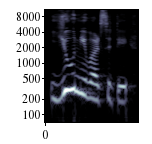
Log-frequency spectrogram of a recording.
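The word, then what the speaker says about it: university: Pronunciation में जब आप बोलते हैं यू तो ये यू क्या है, यू. अरे यार अलावा याद है ना व्यंजन वर्ण का, तो वही तो है, य से होता है यू. य में लग गई बड़ी यू की मात्रा तो यू. तो वही प्रोनाउंसिएशन के टाइम पे आपका निकलता है यूनिवर्सिटी में यूनिवर्सिटी. तो इसलिए इसके पहले ए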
